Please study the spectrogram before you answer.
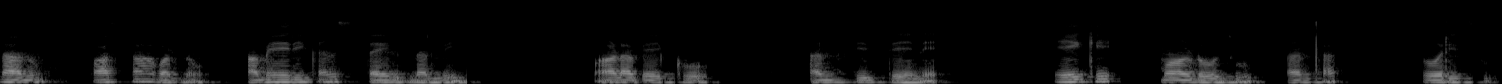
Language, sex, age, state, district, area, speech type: Kannada, male, 45-60, Karnataka, Chikkaballapur, rural, read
